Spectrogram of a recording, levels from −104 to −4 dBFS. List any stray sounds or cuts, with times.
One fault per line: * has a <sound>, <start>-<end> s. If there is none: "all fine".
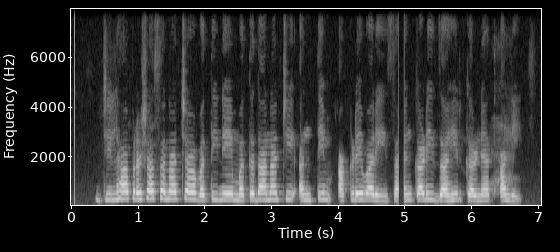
* has a dropout, 4.9-5.0 s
